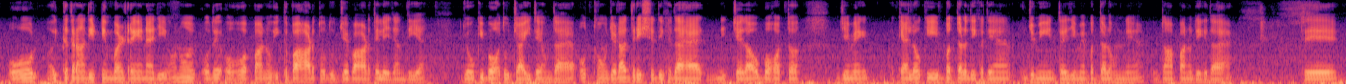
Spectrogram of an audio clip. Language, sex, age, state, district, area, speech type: Punjabi, male, 18-30, Punjab, Mohali, urban, spontaneous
